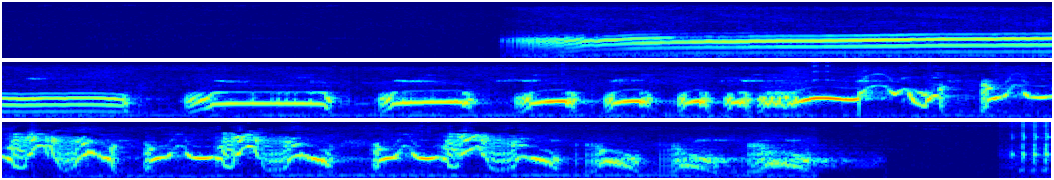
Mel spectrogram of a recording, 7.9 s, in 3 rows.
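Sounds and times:
green pigeon whistling: 1.6 - 7.4.

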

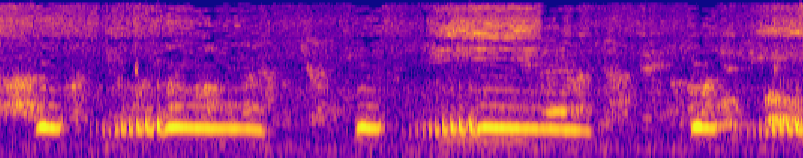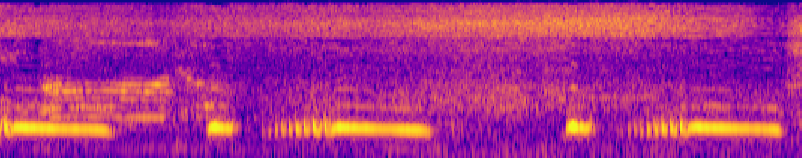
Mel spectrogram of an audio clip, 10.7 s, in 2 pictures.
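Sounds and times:
Barbary dove cooing: 0.0 - 4.0, 4.6 - 8.3, 9.1 - 10.6.

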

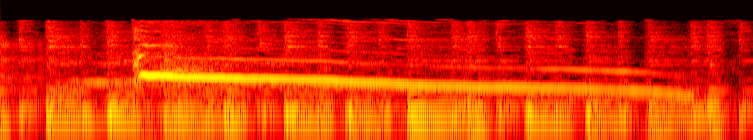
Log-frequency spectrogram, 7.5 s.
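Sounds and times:
dogs howling: 0.0 - 7.1.

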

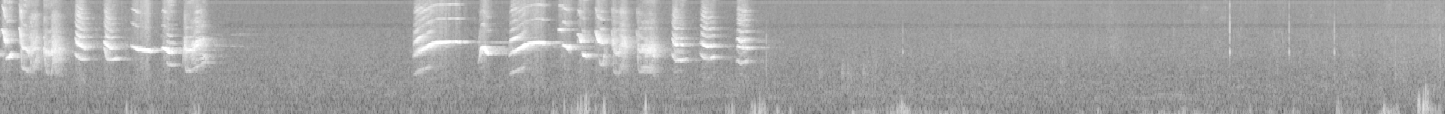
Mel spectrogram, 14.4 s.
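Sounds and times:
Oriental magpie-robin song of chirps, trills and whistled notes: 0.0 - 2.5, 4.1 - 7.8.

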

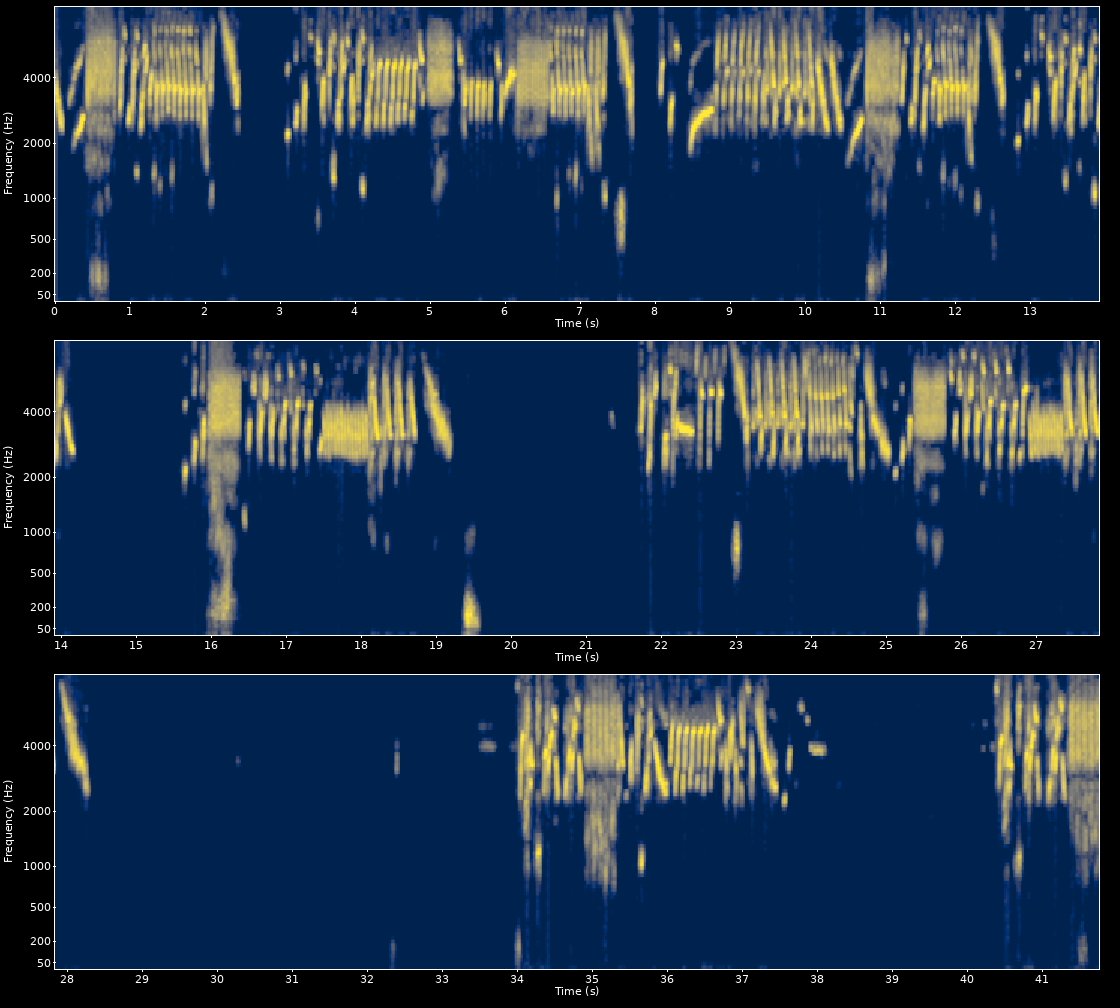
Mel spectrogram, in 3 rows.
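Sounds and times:
European goldfinch twittering song: 0.0 - 2.5, 3.1 - 14.2, 15.6 - 19.3, 21.3 - 28.3, 33.5 - 38.2, 40.2 - 41.7.

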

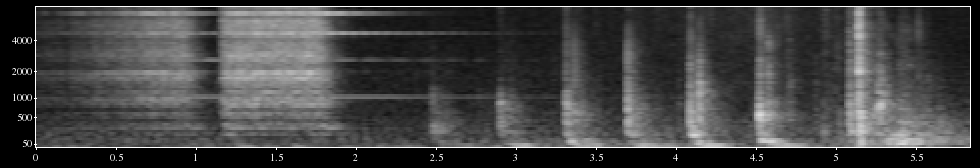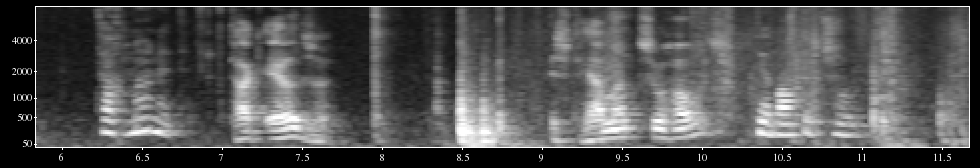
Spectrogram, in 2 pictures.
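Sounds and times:
doorbell ringing: 0.0 - 3.2
speech: 6.2 - 7.8, 9.2 - 11.3.

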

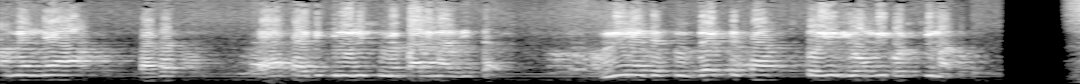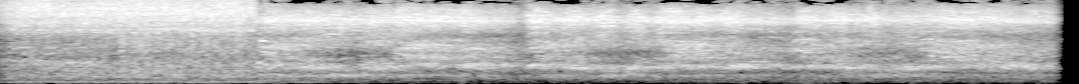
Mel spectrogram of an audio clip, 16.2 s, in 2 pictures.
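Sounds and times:
speech: 0.1 - 3.8, 4.5 - 7.4
brief tonal burst: 8.0 - 10.9
large crowd shouting and chanting: 8.6 - 16.1.

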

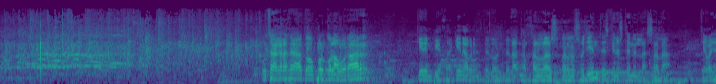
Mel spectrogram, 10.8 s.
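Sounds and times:
audience applause: 0.0 - 5.5
speech: 3.9 - 5.7, 6.3 - 10.7.

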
